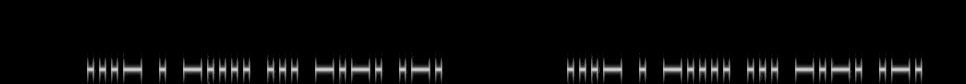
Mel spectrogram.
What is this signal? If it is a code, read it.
Morse code, heard as a keyed tone, about 20 wpm, 700 Hz. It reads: VE6SCR VE6SCR
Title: DXCC-100 Call Signs - 6 Characters - Repeated 3x - 20wpm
